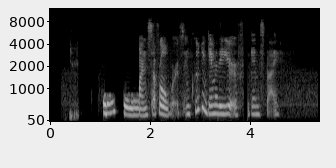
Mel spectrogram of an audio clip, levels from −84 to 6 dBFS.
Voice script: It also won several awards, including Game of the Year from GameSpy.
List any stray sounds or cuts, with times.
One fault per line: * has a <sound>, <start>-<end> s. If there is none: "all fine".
* has a dropout, 3.9-4.0 s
